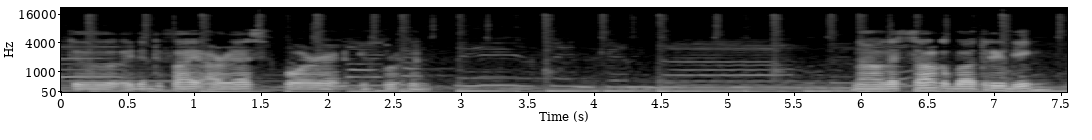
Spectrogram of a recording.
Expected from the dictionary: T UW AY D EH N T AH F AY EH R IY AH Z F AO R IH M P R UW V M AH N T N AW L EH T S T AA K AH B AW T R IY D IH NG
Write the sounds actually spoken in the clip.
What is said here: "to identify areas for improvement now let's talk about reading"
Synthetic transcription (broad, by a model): T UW AY D EH N T AH F AY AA R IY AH S F AO R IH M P UW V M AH N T N AW L EH T S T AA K AH B AW T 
